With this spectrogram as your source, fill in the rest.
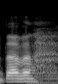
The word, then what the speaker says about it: Devon: I always say it, but that's why they say Devon rhymes with heaven.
